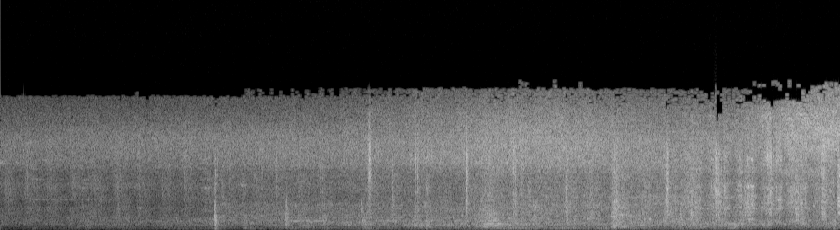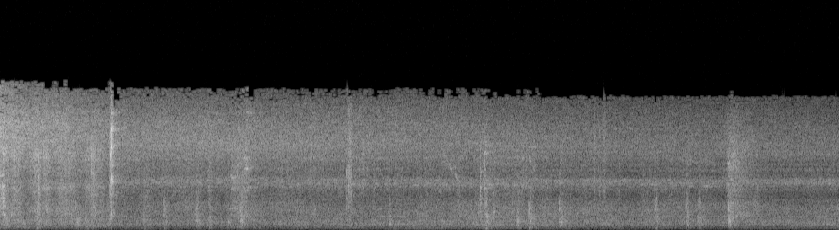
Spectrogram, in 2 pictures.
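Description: Narrow-gauge steam tank locomotive approaching and passing close by, growing louder, with a burst of steam hiss as it draws level. Its carriages then roll past, their wheels clicking over the rail joints.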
